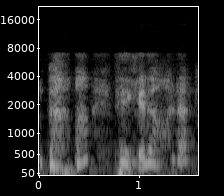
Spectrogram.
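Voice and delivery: words breaking up into laughter; laughing. Real, not acted. Co-host laughs after mimicking strict parents, giggly and high. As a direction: talk through high-pitched giggles.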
